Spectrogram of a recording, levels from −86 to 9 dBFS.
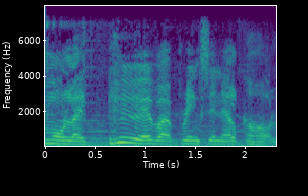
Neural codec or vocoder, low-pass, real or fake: none; 7.2 kHz; real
